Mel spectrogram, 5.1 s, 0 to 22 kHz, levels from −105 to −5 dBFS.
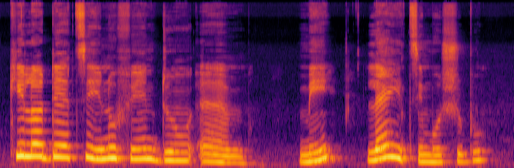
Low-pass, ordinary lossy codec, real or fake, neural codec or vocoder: none; none; real; none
